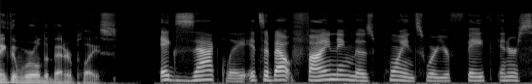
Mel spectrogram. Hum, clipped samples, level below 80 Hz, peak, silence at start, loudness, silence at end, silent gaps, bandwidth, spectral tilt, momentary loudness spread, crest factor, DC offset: none; under 0.1%; -42 dBFS; -4 dBFS; 0 s; -24 LUFS; 0 s; 1.42-1.52 s; 12 kHz; -5 dB/octave; 10 LU; 20 dB; under 0.1%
